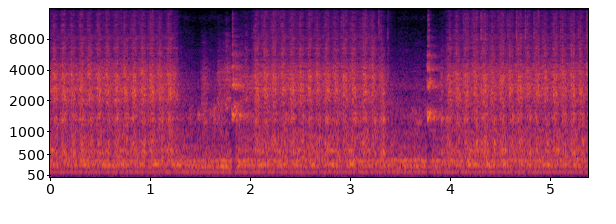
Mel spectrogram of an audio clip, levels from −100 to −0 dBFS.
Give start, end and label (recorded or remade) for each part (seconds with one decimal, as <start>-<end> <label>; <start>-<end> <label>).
0.0-2.0 recorded; 2.0-2.6 remade; 2.6-3.1 recorded; 3.1-3.8 remade; 3.8-5.4 recorded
